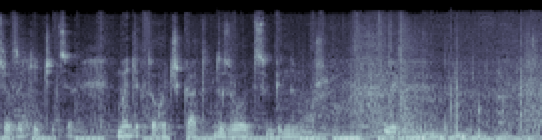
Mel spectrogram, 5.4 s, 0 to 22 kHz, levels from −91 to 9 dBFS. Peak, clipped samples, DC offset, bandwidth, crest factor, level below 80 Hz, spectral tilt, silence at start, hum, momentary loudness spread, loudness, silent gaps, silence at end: -4 dBFS; under 0.1%; under 0.1%; 15.5 kHz; 16 dB; -24 dBFS; -5 dB/octave; 0 s; none; 5 LU; -20 LUFS; none; 0 s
